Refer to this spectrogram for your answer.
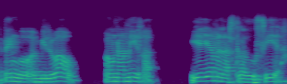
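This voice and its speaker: A woman's fairly low-pitched voice at a very fast pace. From Asturias, Spain. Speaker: teacher and coeducation trainer. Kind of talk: casual chat. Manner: animated.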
